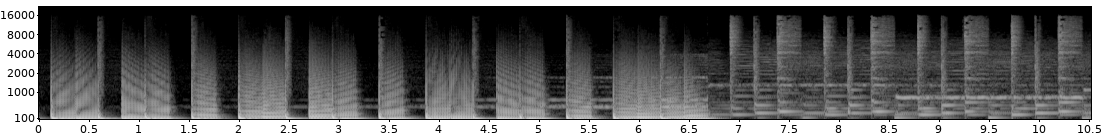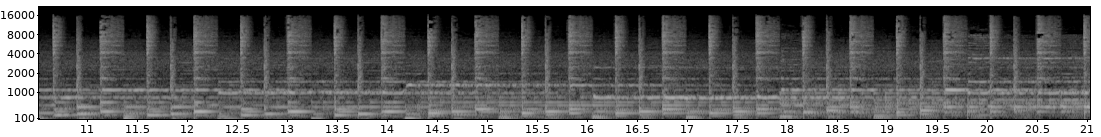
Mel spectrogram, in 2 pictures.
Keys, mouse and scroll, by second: 0.8 v, 1.0 click, 2.3-3.6 drag, 5.5 ctrl+w, 6.3 click, 8.0 click, 9.6 Right, 13.2 click, 19.9 click.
